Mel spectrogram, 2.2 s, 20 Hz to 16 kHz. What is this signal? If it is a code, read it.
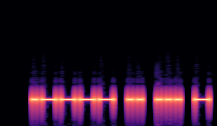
Morse code, heard as a keyed tone, about 25 wpm, 700 Hz. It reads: 1IST
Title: Four Challenging Letter-Number Combinations 25wpm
